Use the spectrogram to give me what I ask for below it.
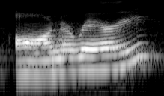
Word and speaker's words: honorary: related by the way did you notice the silent h in honorary first of all notice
